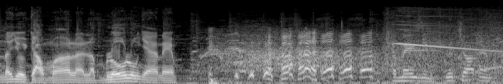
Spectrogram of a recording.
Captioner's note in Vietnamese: Tiếng cười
